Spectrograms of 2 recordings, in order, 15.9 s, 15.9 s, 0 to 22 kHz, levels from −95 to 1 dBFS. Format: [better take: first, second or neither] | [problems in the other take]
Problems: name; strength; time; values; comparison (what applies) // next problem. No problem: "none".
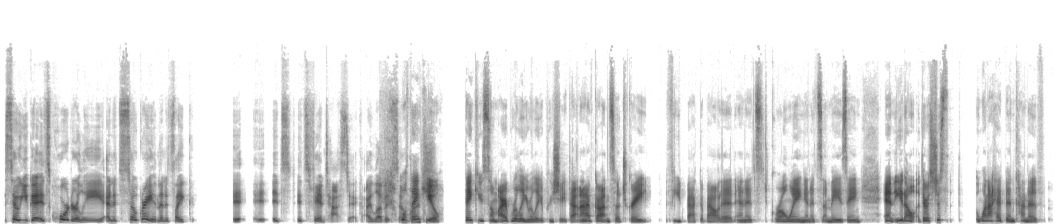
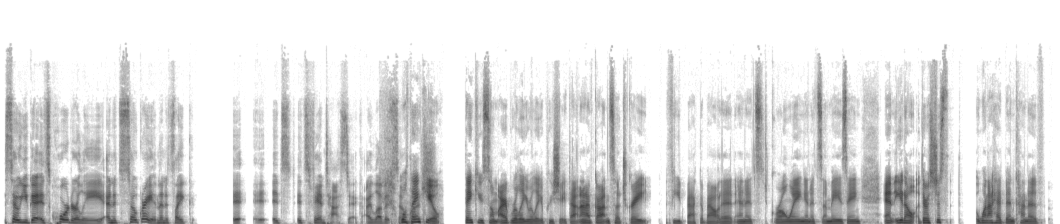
second | thin; somewhat; fading below 300 Hz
